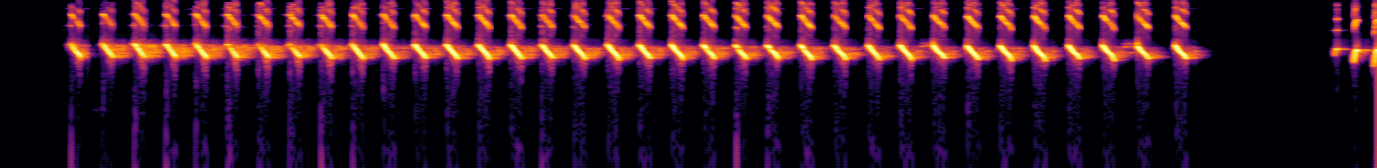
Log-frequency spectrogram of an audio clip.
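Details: Olive-backed tailorbird lure recording meant to attract birds: a rapid, even series of sharp high chirps, about two per second, runs for about eight seconds, then stops, with a brief restart at the end.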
